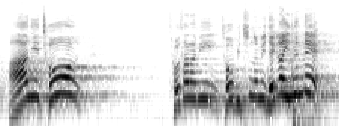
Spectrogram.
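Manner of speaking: loud, high, slowed-down outburst; outraged king. Acted. The king finds Haman on the queen's couch, outraged shout. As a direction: explode at the sight, spitting each word. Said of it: "왕이 화가 나서".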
